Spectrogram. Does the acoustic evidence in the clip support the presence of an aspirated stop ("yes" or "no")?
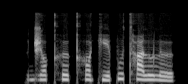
yes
